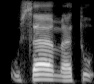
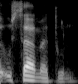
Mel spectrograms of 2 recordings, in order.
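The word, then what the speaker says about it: أسامة: Usamatu, tidak boleh Usamatun.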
